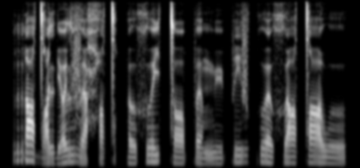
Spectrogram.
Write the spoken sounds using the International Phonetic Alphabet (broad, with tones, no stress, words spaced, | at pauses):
ru˦˨dˤɛ˨lʲɾʲɔ˦lʲ və˨ħʏ˨tˤ | ʊ˨xʷe˦j tɔ˨ pə˨my˨ pi˦vkʷœ˦˨xʷa˦ tˤi˦ wu˦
